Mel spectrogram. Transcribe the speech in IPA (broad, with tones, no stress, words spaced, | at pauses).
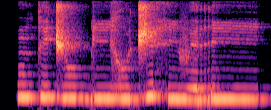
ũ˨kɪ˨˦d͡ʒuː˨ɡ͡biː˨ ɣu˨d͡ʒɪ˦hi˨ βɪ˨riː˨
